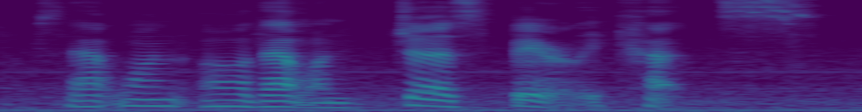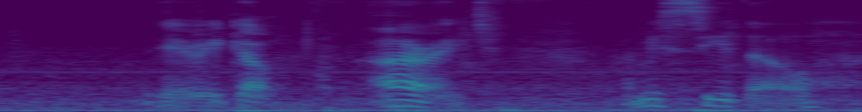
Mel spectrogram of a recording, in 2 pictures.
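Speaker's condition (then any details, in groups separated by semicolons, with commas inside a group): No condition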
